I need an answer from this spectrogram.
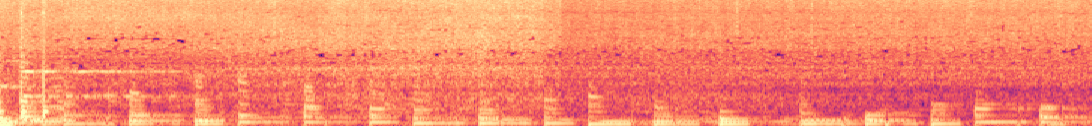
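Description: Banana pancake batter sizzling steadily in hot sunflower oil in a frying pan, under background music with a steady beat.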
